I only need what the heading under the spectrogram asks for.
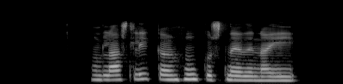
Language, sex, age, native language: Icelandic, female, 50-59, Icelandic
